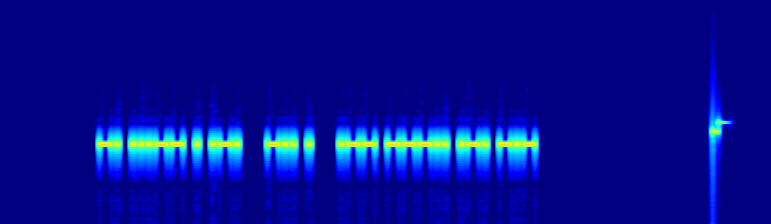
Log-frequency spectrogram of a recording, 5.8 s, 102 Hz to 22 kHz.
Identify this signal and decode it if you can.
Morse code, heard as a keyed tone, about 37 wpm, 700 Hz. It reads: N3ER DE W8RK
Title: USA Callsign DE Callsign - 4 Characters - 40wpm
